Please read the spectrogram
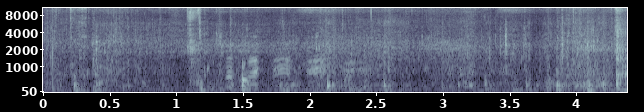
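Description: Faint, indistinct voices and a few light knocks over a soft hiss of wind and shallow water.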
